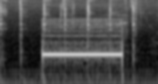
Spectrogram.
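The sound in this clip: A telephone ringback tone sounds on a call placed to a golf club office: one steady, mid-pitched beep holding for about a second, with a few faint clicks on the line before and after.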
